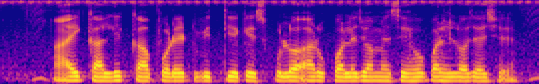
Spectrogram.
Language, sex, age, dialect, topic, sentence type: Maithili, male, 25-30, Angika, banking, statement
